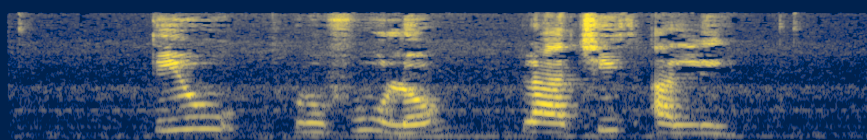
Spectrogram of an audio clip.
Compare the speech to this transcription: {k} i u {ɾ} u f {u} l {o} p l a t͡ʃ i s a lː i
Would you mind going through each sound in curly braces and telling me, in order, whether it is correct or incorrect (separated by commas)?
incorrect, correct, correct, correct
